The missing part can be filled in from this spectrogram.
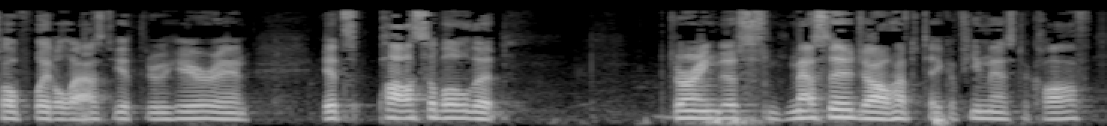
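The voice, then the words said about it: Slightly hoarse voice. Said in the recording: “I've been ill for a while. ... My voice is still a little hoarse.”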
